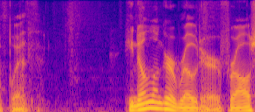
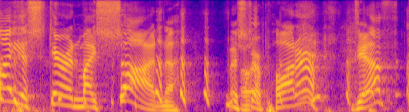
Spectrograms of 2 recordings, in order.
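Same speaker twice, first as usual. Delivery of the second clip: high, slow, giggling parody; laughing mock voice; 14 semitones higher, slower than usual. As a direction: goof on the grandpa while laughing. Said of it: "The grandpa's like".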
